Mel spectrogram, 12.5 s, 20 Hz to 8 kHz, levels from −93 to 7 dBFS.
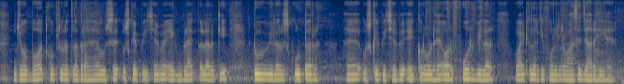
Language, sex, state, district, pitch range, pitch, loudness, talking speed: Hindi, male, Jharkhand, Sahebganj, 130-140 Hz, 135 Hz, -24 LUFS, 180 wpm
